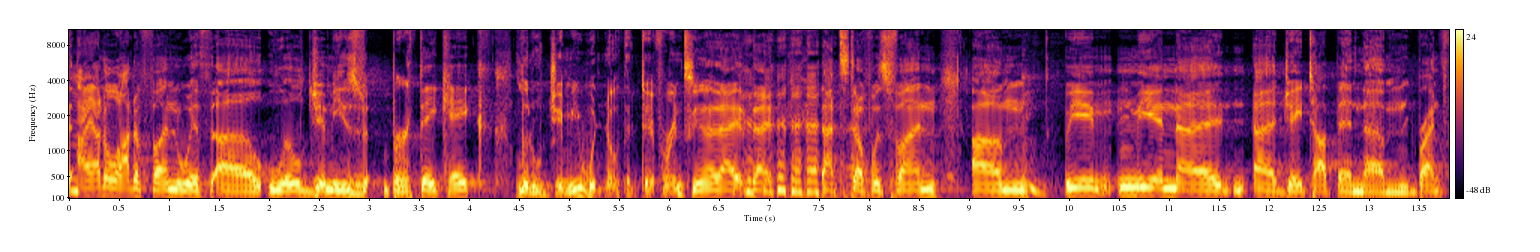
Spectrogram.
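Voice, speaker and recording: A man's voice: mid-range voice, takes it slowly. Young man with a mid voice, big hall. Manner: relaxed, hesitant, lots of fillers and restarts. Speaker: voice actor on a convention panel. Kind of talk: casual panel Q&A. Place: large convention hall. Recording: long hall reverb from a panel PA.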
